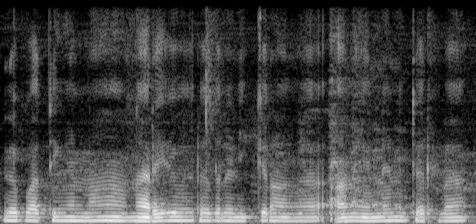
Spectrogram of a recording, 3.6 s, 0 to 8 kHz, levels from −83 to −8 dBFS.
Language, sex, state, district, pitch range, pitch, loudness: Tamil, male, Tamil Nadu, Kanyakumari, 130-135 Hz, 135 Hz, -19 LUFS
